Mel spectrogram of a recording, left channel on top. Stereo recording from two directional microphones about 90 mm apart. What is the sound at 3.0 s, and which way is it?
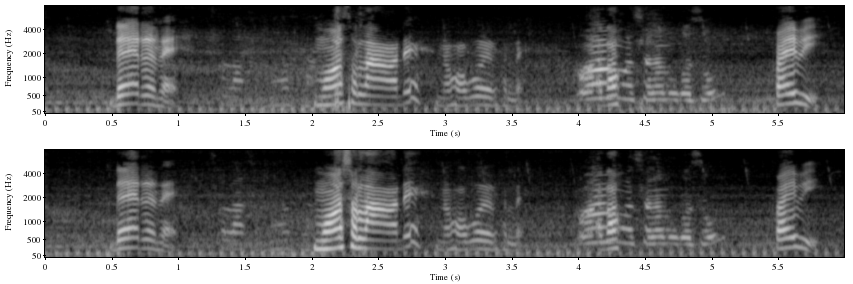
Speech, 15° right (ahead or behind).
